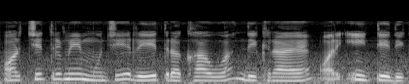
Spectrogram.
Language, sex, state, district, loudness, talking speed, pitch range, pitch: Hindi, female, Madhya Pradesh, Katni, -14 LUFS, 190 wpm, 180-235 Hz, 195 Hz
